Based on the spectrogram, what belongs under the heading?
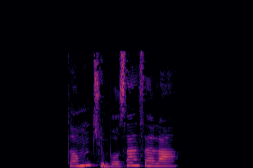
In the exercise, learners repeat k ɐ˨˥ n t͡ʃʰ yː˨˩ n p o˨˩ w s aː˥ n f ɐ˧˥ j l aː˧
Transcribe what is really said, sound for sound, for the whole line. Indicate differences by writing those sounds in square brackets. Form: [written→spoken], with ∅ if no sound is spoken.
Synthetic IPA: k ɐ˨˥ [n→m] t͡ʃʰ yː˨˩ n p o˨˩ w s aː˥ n [f→s] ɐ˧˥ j l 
